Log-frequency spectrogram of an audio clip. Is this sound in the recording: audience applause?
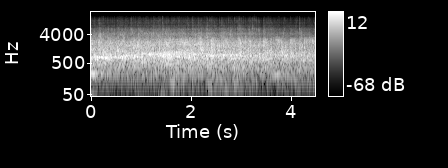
yes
